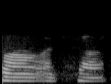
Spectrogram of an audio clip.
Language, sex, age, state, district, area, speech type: Odia, female, 45-60, Odisha, Sundergarh, rural, conversation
